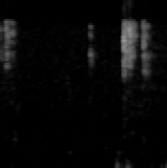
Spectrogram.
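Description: A few faint computer keyboard keystrokes, sparse and irregular: one at the start and a quick pair about one and a half seconds in.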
